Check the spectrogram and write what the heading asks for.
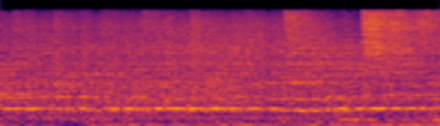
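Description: Free, electronics-heavy jazz: a trumpet holds one long steady note over a low electronic drone and a hiss of noise textures, with no drum beat.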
